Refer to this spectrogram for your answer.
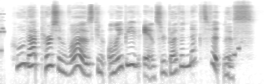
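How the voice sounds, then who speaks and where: A woman performs a put-on character voice, high in pitch with very wide pitch swings. Her pace is moderate. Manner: poised, authoritative.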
